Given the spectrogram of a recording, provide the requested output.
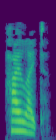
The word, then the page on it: highlight: American English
